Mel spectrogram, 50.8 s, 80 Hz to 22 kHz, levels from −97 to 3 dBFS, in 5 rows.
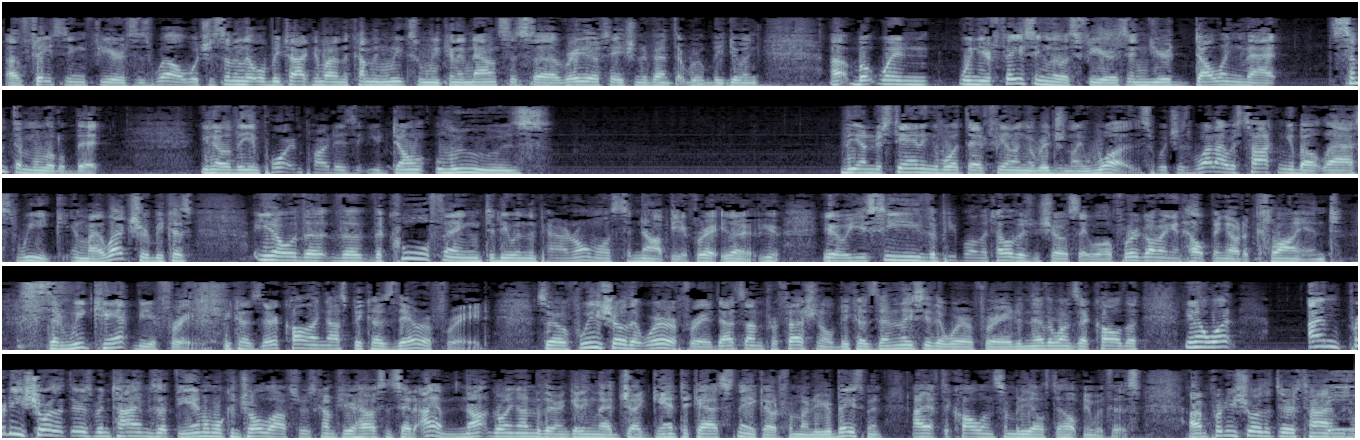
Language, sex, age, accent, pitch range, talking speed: English, male, 30-49, American, 130-165 Hz, 250 wpm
